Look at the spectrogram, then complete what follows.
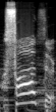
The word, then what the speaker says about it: father: Father contohnya ini father. Oke. Bukan father. Di sini juga enggak ada huruf R-nya kan?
